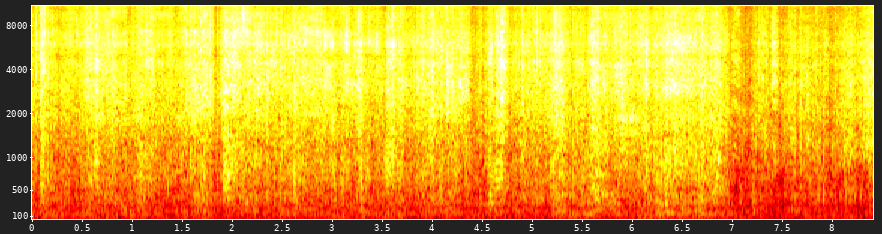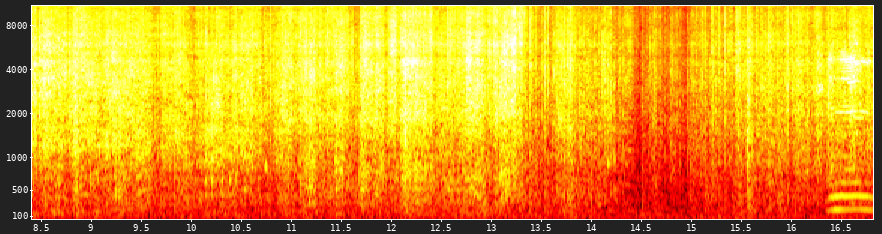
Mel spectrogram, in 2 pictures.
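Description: Latex twisting balloons rubbing and squeaking against one another as a long 160 balloon is wrapped around a balloon sculpture: a dense, scratchy rubbing with brief lulls about seven seconds in and near the end.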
